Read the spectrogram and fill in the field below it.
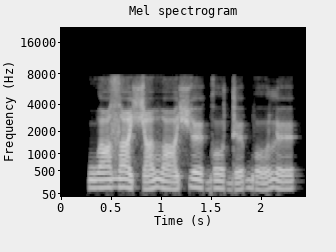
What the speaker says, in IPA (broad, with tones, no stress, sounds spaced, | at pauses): w ɤ˦˥ zˤ i˦˨ ç i˩˥ ðˤ ɤ˨˩˦ ç ø˦˨ ɡ o˦˨ d ø˩˥ b o˨˩˦ l ø˦˥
